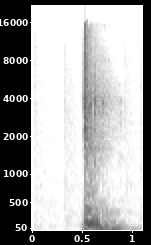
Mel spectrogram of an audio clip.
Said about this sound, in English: There's a loud bang at the door. And again.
